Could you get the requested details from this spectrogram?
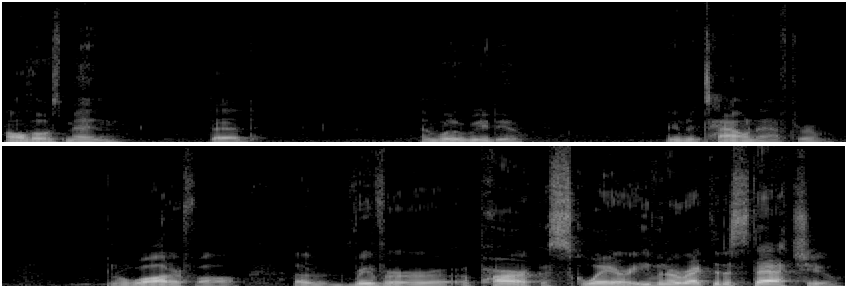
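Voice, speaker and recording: An actor playing a reflective caller who speaks in a measured, solemn way. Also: male voice, deep voice, animated, a little mellow. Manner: measured, reflective, rising to indignation. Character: thoughtful grown man calling in, solemn about war history. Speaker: radio caller.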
